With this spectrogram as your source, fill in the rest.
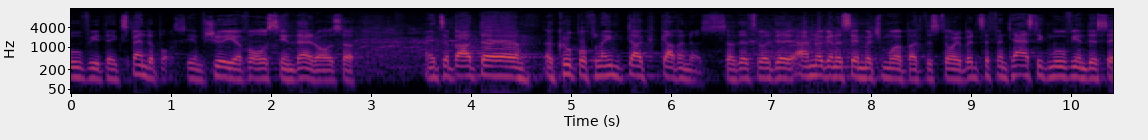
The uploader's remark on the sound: This program was recorded in front of a live audience at The Commonwealth Club on September 27, 2010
